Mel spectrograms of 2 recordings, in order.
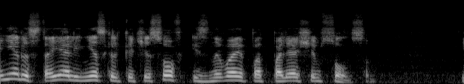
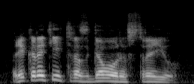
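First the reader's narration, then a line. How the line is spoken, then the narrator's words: Barked command. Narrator (Russian): рыкнул Висисекагу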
